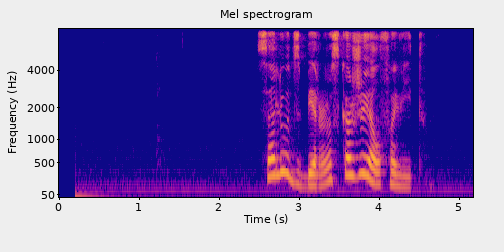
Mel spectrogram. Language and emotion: Russian, positive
